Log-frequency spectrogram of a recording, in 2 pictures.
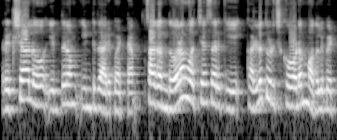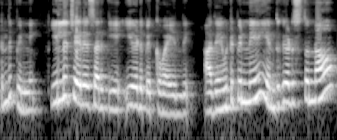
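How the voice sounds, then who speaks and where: A woman narrating a humorous short story in the first person, in a calm, even storytelling manner. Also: medium pitch, fairly quick.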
